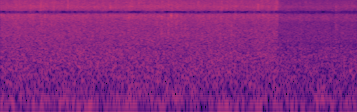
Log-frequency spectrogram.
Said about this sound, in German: Es war teilweise schön draußen zu sein und dem Regen und dem Sturm zuzuschauen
